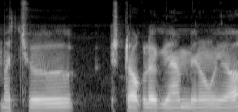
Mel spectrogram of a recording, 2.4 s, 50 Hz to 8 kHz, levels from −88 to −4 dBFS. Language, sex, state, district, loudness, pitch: Garhwali, male, Uttarakhand, Tehri Garhwal, -23 LUFS, 95 Hz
